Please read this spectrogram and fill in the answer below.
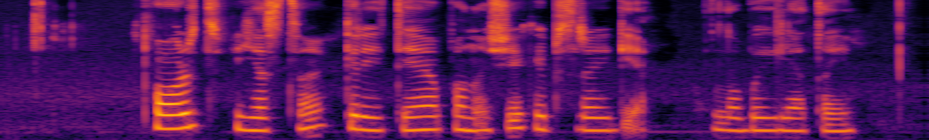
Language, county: Lithuanian, Alytus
